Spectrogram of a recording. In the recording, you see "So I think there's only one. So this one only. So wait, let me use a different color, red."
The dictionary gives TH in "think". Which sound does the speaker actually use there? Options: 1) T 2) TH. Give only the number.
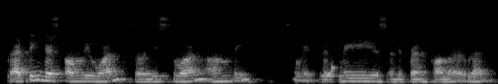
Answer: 1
